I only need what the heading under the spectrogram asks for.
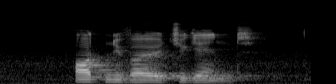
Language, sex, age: English, male, 24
